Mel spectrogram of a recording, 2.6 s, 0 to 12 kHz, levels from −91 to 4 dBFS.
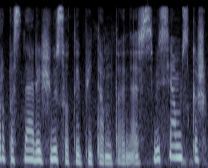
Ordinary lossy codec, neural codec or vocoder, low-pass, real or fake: Opus, 64 kbps; none; 9.9 kHz; real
